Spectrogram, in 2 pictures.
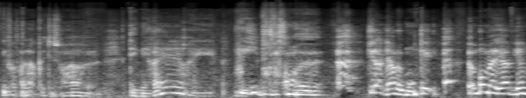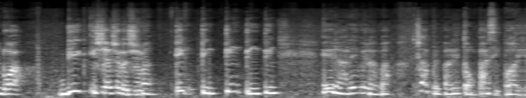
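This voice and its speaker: A man's voice: sits high, very animated, quick pace. A man with a Cameroonian French accent giving comic advice, acting out little dialogues and sound effects. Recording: noisy recording.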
